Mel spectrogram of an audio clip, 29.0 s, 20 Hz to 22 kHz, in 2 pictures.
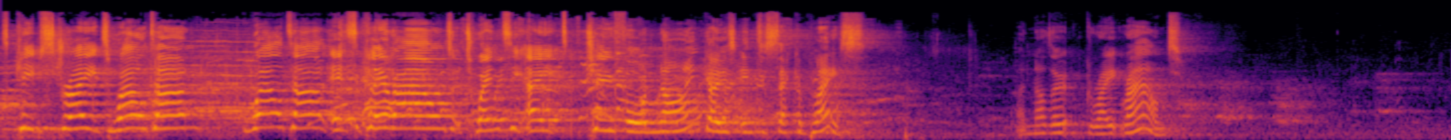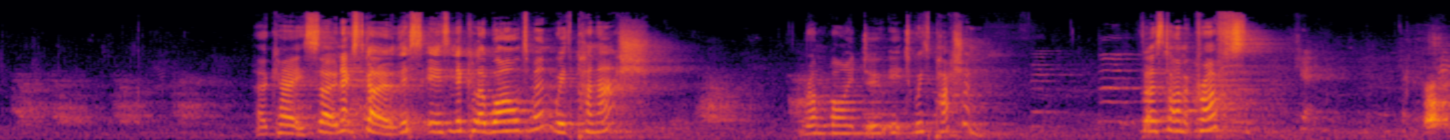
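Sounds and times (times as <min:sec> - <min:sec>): faint arena background: 0:00.0 - 0:29.0
dog barking: 0:12.1 - 0:13.1, 0:13.8 - 0:16.6, 0:28.7 - 0:29.0.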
